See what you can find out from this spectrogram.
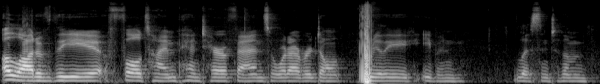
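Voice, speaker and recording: A woman's voice: deep voice, flat delivery, normal speed, heavy background noise. A woman guest co-host in casual chat, hesitant, filling her speech with "um" and "like". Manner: hesitant, many "um" and "like".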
